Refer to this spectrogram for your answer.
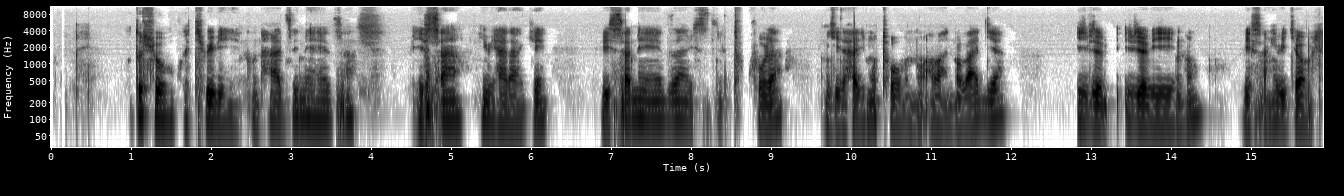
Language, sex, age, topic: Rundi, male, 18-24, agriculture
